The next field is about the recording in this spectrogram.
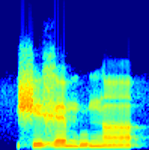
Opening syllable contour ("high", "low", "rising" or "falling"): low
